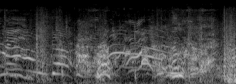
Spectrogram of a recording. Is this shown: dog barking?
yes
